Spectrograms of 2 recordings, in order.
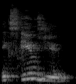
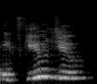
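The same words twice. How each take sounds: First: Muttered sass. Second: Sassy retort. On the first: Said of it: "take our church face down". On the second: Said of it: "go to the extent and say". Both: Retold or imitated.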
